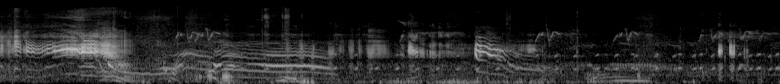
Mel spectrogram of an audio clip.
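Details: A one-day-old tiger cub crying with high, wavering mews that slide downward, the loudest near the start and more spaced out later. Human voices murmur in the background.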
